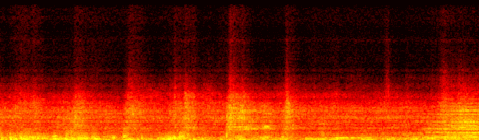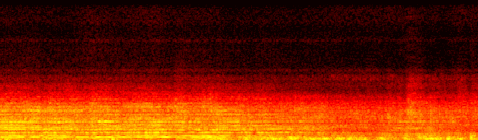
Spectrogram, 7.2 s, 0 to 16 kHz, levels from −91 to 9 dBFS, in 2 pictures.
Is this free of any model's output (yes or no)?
no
